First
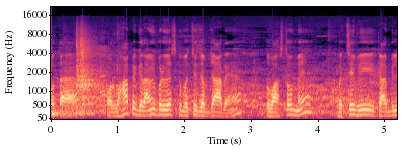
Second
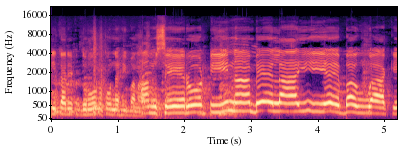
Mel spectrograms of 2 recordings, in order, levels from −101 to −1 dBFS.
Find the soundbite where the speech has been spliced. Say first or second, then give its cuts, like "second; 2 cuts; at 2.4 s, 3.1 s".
second; 1 cut; at 1.3 s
